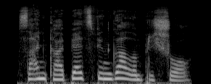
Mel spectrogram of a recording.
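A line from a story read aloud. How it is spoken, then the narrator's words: Whisper in ear. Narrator (Russian): Прошептала мне на ухо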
